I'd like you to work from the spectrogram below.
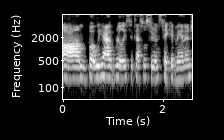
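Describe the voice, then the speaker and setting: This is a woman with an American accent. Her pitch is medium. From Michigan, Monroe County. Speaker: high school counselor. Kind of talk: podcast interview, explanatory.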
